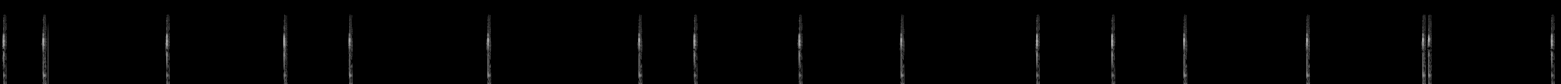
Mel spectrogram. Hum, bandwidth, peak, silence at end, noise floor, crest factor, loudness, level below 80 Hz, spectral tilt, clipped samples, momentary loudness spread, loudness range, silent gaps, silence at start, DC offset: none; 11 kHz; 0 dBFS; 0.05 s; -84 dBFS; 34 dB; -29 LUFS; -70 dBFS; 1 dB/octave; under 0.1%; 4 LU; 3 LU; none; 0 s; under 0.1%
